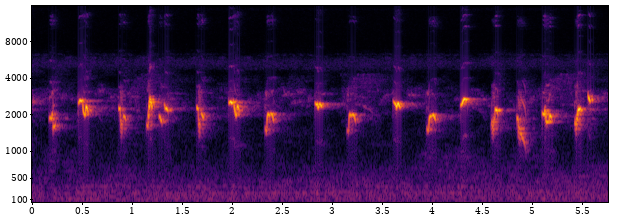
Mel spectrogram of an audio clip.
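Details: Trucukan, the sooty-headed bulbul, undergoing pengembunan dew care for diligent singing, delivers cheerful gurgling phrases roughly every third of a second, some rising whistles mixed with falling slurs, over a soft background rumble.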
